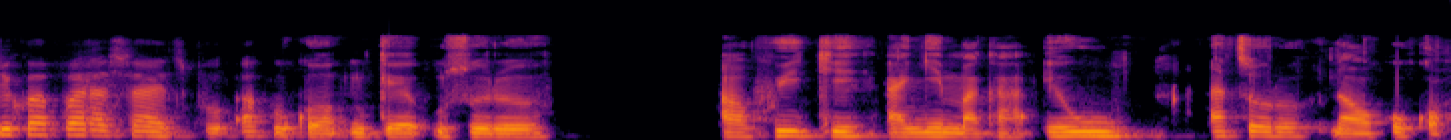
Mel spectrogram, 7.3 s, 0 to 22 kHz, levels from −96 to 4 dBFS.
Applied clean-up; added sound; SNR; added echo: neural mask model Resemble Enhance denoiser.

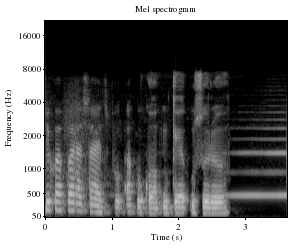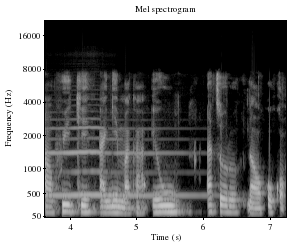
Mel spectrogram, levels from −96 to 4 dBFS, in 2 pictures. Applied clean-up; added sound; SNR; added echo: none; Wind instrument, woodwind instrument; 12 dB; none.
